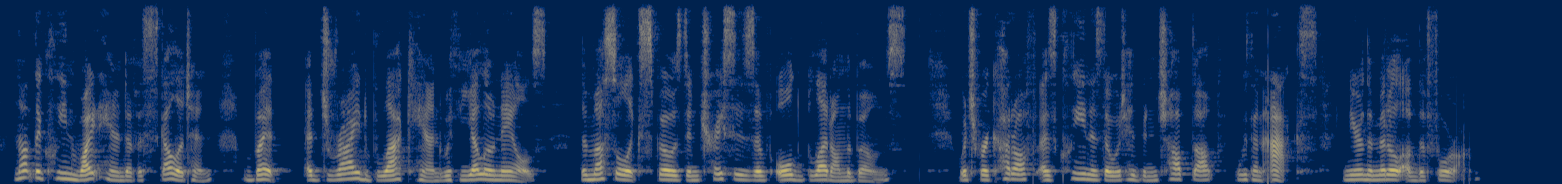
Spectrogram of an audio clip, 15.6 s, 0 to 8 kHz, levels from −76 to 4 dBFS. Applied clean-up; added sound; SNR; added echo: none; none; none; none.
